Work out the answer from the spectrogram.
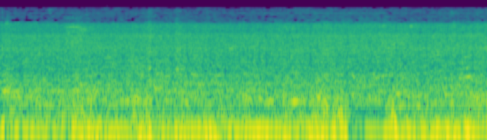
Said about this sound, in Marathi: आता मी डोंबिवलीवरून ट्रेन पकडली बोईसर,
